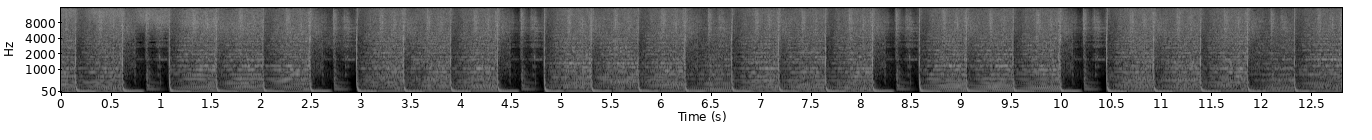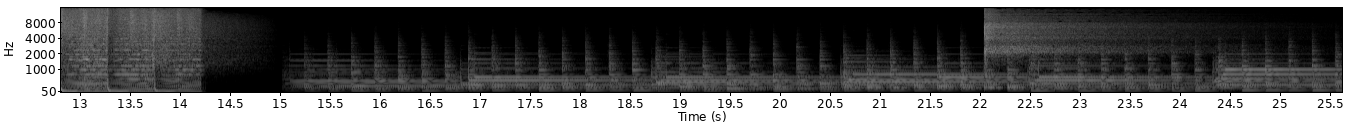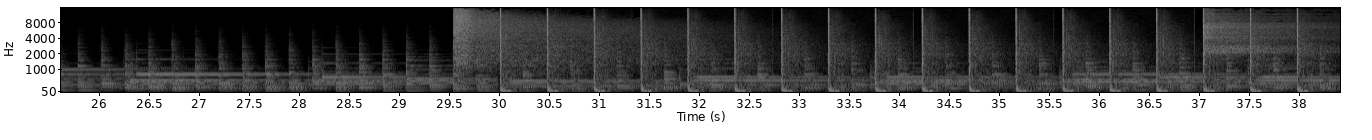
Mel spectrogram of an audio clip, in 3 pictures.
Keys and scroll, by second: 6.8 super+c, 7.0 super+v, 15.5 Page_Up, 15.6 Page_Up, 24.0 i.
